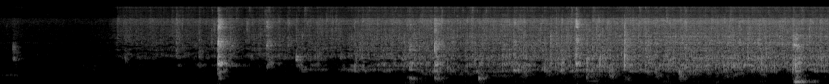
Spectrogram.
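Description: Chopped radish leaves tipped into hot oil in a kadhai, sizzling. The frying starts about a second in and grows louder, with a few sharp clicks and knocks along the way.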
